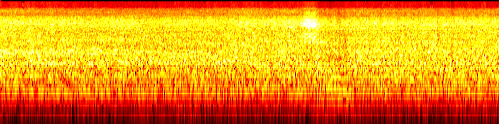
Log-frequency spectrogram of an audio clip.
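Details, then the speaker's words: Radiator cooling fan on an ATV running normally at idle after replacing the thermo switch. A steady, even whoosh of air over a smooth idle; the fan has switched on and runs cleanly. "Now you're gonna see that fan is working. You hear the sound."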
